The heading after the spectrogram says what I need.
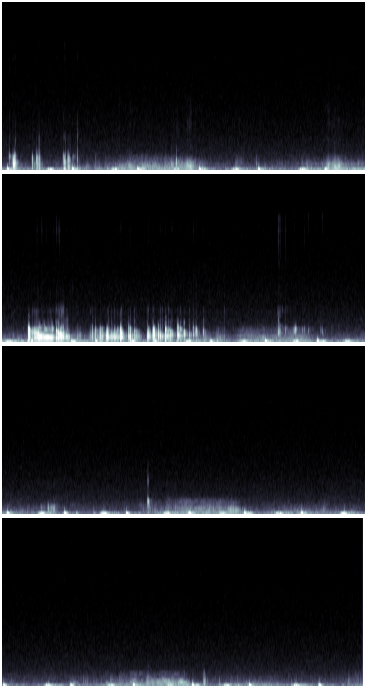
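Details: Self-recorded heart and chest sounds while short of breath and unable to breathe deeply: steady low heartbeat thumps with a higher, musical whistling wheeze rising over them at times.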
